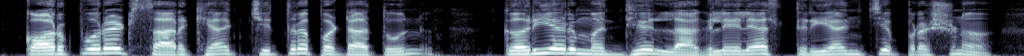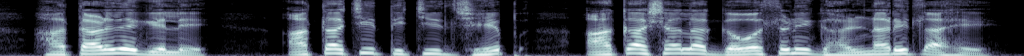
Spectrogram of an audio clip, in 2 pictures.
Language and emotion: Marathi, neutral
